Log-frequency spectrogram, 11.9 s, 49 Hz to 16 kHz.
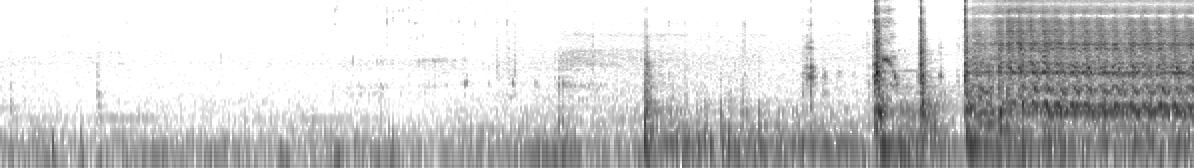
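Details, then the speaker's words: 1968 Ford F100 V8 that last ran in 2001: after sharp cranks with spark restored at the points, it catches and roars only on lawnmower fuel poured in; fuel supply suspect. "Drop some of that lawnmower fuel in there. Yeah, she wants to run."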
